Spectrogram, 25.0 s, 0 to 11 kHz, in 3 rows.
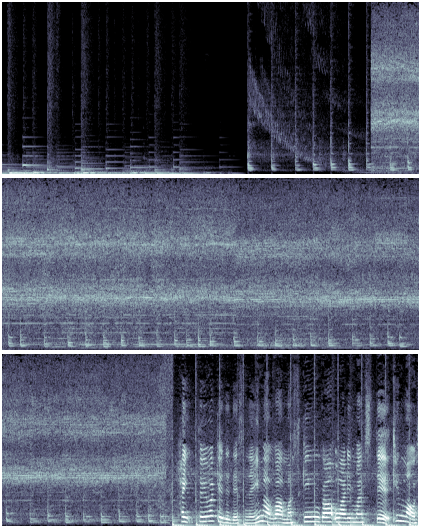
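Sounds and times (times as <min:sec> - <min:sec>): background music: 0:00.0 - 0:25.0
machine polisher whirring: 0:07.4 - 0:23.1.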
